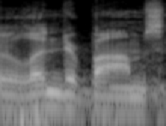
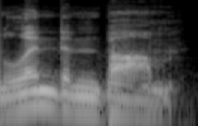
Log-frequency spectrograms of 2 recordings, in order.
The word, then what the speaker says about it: Linderbaum: Is it also telling that he mispronounced Tyler Linderbaum's name and called him Lindenbaum?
